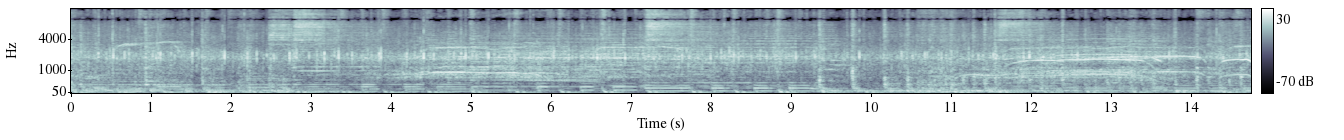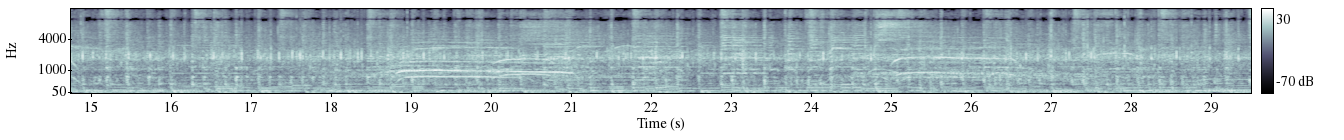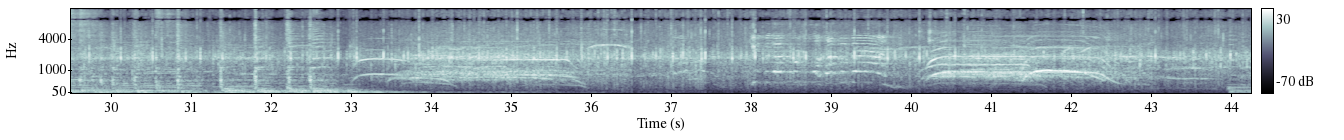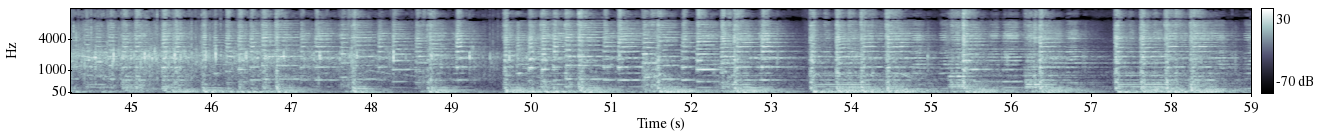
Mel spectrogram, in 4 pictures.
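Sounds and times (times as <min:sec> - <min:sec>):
audience cheering: 0:00.0 - 0:47.4
live band and singers: 0:18.3 - 0:29.9.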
